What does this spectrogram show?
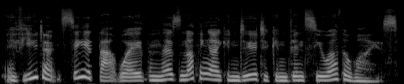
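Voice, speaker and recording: An actress playing a composed, caring young woman who leads a squad in a video game, measured and gently reasoning. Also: medium pitch, expressive, no echo, studio quality, lightly acted. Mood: gentle, earnest.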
